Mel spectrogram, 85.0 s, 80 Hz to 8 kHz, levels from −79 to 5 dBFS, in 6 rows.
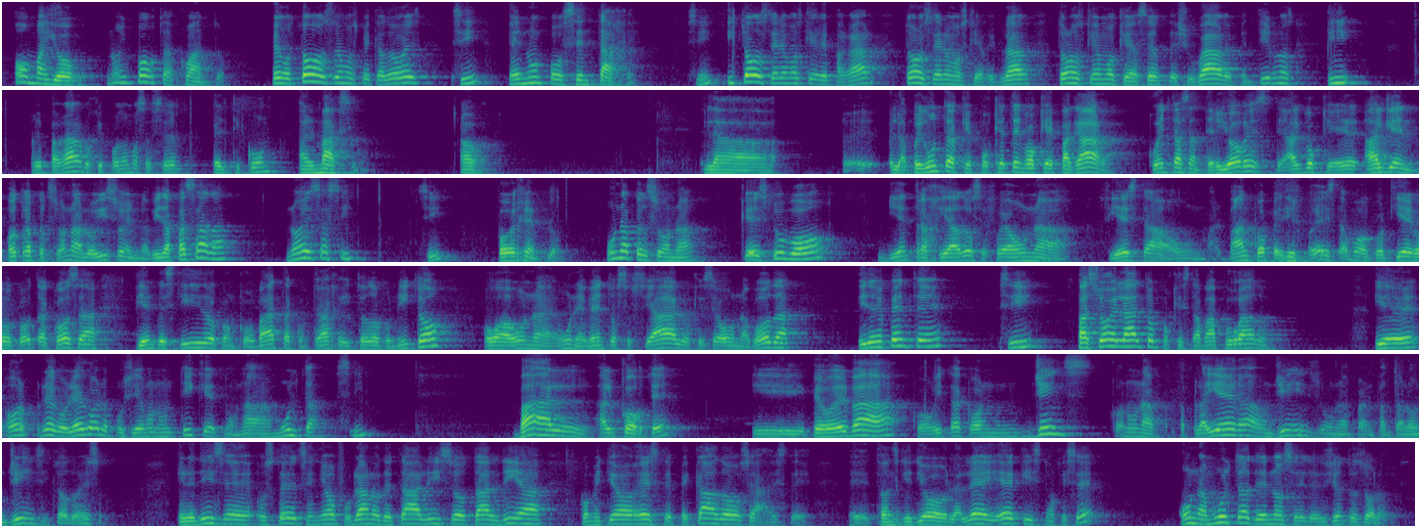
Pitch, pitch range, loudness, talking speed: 150 Hz, 125-180 Hz, -22 LUFS, 135 wpm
